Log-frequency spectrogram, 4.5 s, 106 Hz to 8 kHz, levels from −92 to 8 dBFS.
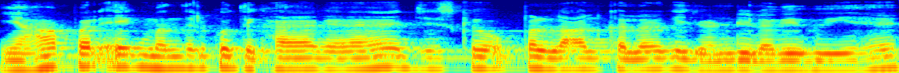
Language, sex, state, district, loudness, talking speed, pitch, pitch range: Hindi, male, Uttar Pradesh, Hamirpur, -17 LUFS, 225 wpm, 130 Hz, 125-145 Hz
